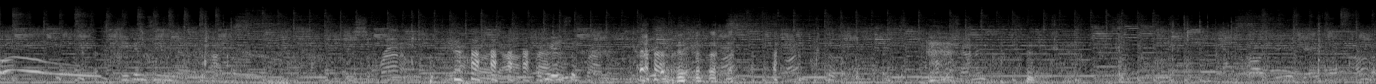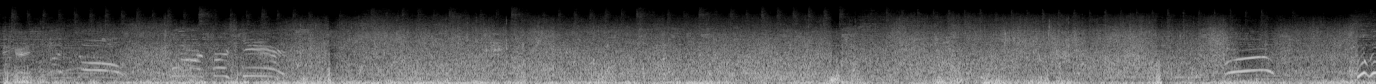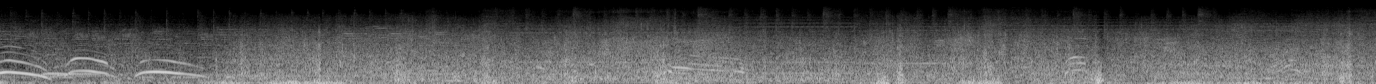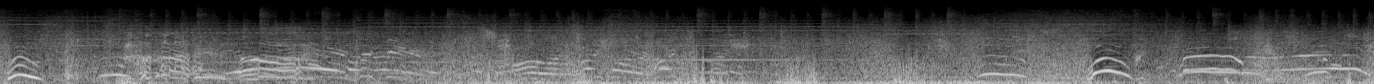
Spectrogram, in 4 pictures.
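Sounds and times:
people whooping and yelling: 0.0s - 1.1s, 25.9s - 29.9s, 34.0s - 35.0s, 41.2s - 50.0s, 50.8s - 55.0s
whitewater rapids rushing: 0.0s - 55.0s
wind on microphone: 13.8s - 43.5s, 44.3s - 55.0s.

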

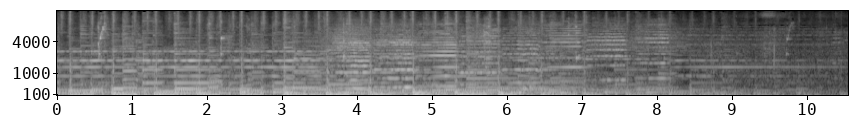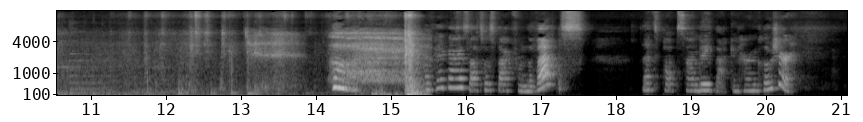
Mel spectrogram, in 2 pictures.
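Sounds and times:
background music: 0.0s - 11.7s
door shutting thud: 15.2s - 15.6s.

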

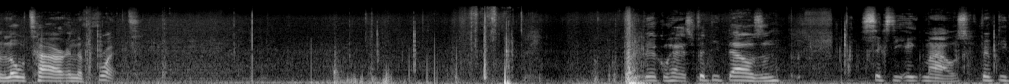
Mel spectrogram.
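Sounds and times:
footsteps: 0.8s - 6.2s.

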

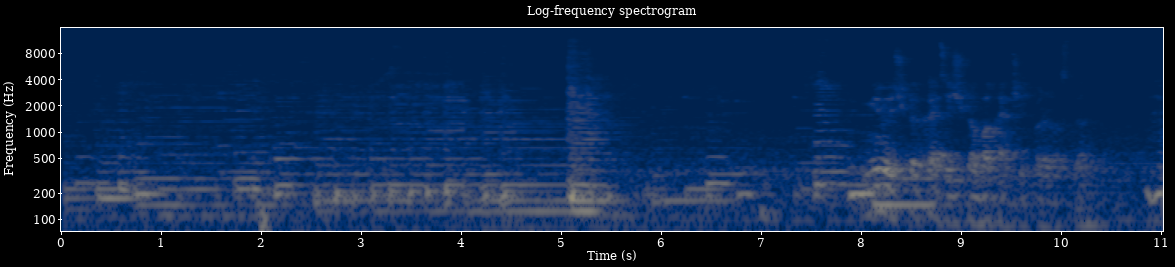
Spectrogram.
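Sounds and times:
acoustic guitar chords: 0.0s - 9.3s.

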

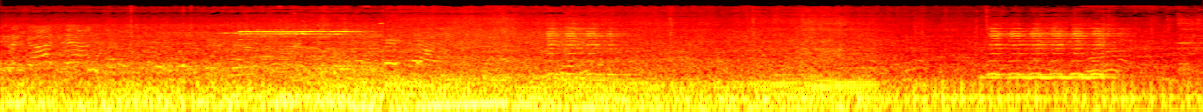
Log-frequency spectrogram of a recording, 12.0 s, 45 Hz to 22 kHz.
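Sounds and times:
motor scooters and cars passing: 0.0s - 12.0s
horns honking: 2.1s - 3.9s, 5.3s - 6.6s, 9.8s - 12.0s.

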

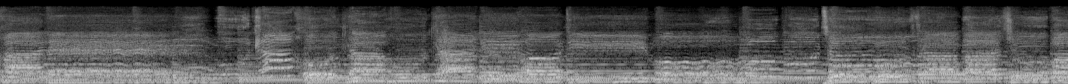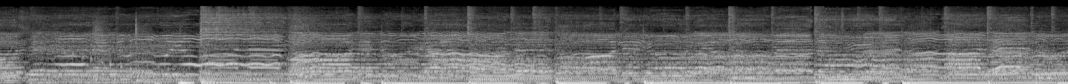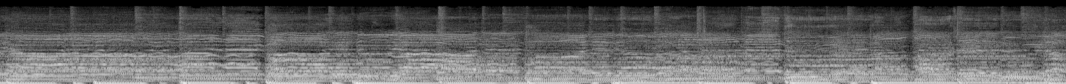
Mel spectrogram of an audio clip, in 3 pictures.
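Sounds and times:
choir singing in harmony: 0.0s - 32.0s
keyboards: 0.0s - 32.0s
bass: 11.3s - 32.0s
drum kit: 11.9s - 32.0s.

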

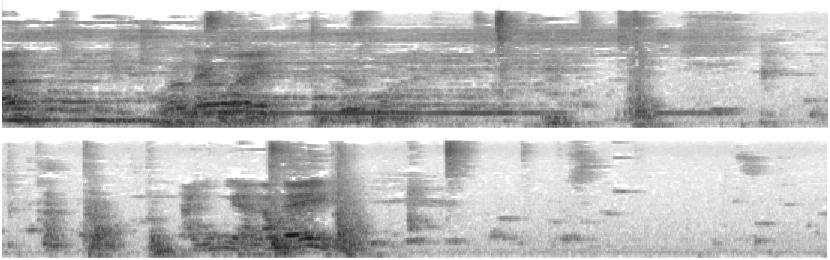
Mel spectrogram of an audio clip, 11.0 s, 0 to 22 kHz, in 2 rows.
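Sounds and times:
background music with singing: 0.0s - 6.6s.

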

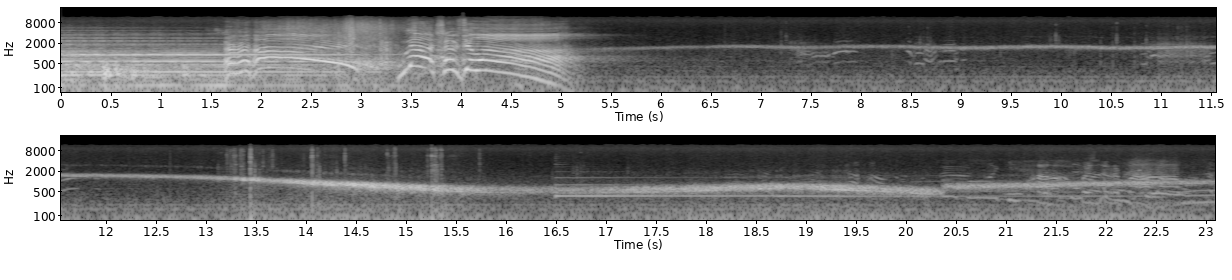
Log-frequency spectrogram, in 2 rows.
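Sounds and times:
eerie wavering tone: 5.2s - 23.0s
faint clicks: 6.6s - 7.4s, 9.8s - 11.5s
steady low tones: 13.8s - 23.0s.

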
